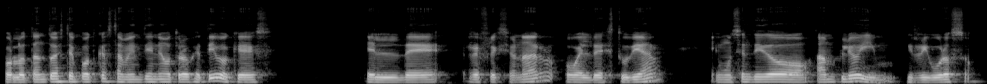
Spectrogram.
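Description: A young man from Venezuela, about to turn twenty, hosting his own podcast in a slow, hesitant solo monologue, often restarting as he searches for words. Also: mid-range voice, steady tone. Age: young adult. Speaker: podcast host.

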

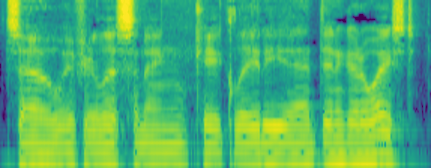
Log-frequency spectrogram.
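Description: A man's voice: on the low side, level tone, brisk, smooth. A man co-hosting a podcast, telling stories in rambling casual chat and laughing often. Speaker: podcast co-host.

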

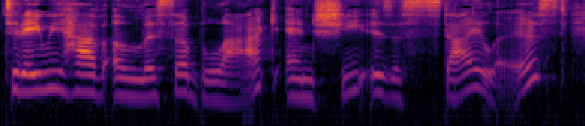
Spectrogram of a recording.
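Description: A woman's voice: medium pitch, unhurried. A woman hosting an interview podcast, upbeat and friendly, asking questions with plenty of "um" and "like". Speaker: podcast host. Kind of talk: casual interview.

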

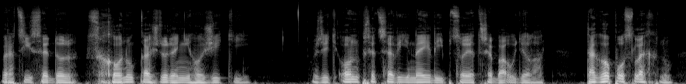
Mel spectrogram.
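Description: A man gives a slow, meditative spiritual talk as a preacher. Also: low voice, steady tone, a little mellow, dry recording, studio quality.

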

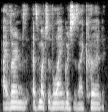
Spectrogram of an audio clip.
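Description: In slightly dull lo-fi audio, an American male guest discusses politics casually, rambling with frequent fillers and false starts. His mid-range voice is level and fairly bright in tone, and he talks briskly.

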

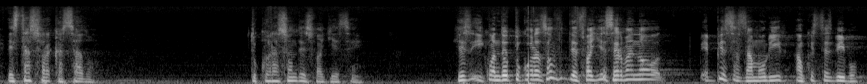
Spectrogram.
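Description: A male pastor preaching a sermon, firing rhetorical questions at the congregation and acting out whiny complaints to God. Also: high-pitched. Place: church. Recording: reverberant church hall.

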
